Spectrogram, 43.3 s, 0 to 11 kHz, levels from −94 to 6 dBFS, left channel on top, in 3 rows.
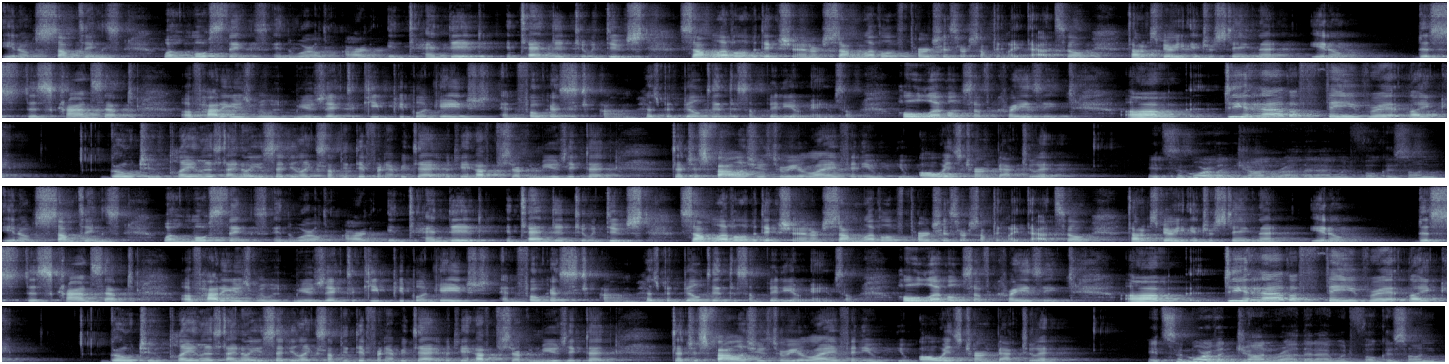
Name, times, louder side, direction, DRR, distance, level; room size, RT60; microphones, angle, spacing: voice 1, 0.0-4.7 5.0-12.7 13.1-13.4 14.1-29.0 30.0-39.4, right 1 dB, 10° right, 3 dB, 2.3 m, -29 dB
voice 2, 40.4-43.2, right 2 dB, 85° right, 4 dB, 2.0 m, -32 dB
29.5 x 20.5 x 5.4 m, 1.1 s
head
